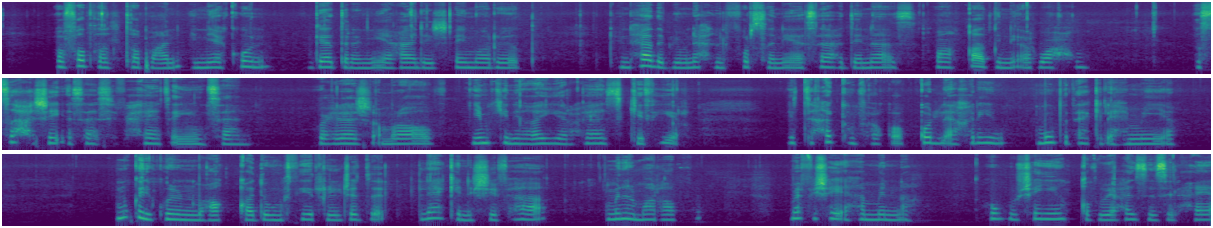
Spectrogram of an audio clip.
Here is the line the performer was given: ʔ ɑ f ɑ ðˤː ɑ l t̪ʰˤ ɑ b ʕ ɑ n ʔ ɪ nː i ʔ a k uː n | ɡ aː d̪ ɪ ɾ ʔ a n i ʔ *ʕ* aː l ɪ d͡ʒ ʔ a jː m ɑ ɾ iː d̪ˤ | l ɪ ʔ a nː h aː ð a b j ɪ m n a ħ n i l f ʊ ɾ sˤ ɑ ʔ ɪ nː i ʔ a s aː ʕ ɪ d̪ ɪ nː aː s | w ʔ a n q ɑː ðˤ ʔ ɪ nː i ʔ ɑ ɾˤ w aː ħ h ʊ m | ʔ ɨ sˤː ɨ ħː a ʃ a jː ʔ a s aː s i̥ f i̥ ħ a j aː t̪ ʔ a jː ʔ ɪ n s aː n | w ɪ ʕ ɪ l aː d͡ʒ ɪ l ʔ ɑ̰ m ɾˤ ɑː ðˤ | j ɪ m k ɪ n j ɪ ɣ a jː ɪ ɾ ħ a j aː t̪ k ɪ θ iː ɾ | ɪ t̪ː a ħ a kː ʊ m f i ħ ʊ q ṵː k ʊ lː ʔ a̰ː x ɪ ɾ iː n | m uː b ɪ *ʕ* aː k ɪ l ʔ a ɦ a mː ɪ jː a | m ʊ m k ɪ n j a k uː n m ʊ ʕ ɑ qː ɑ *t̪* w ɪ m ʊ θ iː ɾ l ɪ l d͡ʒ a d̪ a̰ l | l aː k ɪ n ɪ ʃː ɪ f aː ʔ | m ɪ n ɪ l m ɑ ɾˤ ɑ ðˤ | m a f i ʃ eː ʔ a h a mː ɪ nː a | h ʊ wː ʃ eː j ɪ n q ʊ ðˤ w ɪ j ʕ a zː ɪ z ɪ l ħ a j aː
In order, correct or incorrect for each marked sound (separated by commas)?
correct, incorrect, incorrect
